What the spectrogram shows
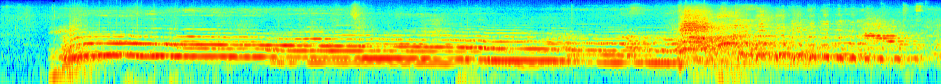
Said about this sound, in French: que je ne suis pas fou, j'ai bien cru entendre le loup.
